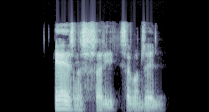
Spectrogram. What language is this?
Catalan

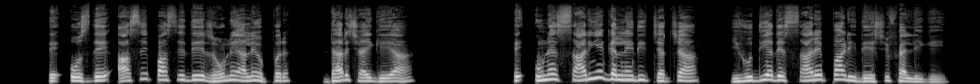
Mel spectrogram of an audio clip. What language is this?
Dogri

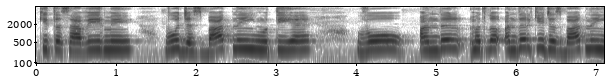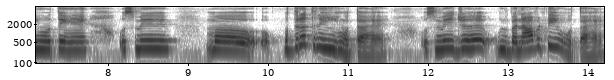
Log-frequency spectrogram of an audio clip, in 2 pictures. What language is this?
Urdu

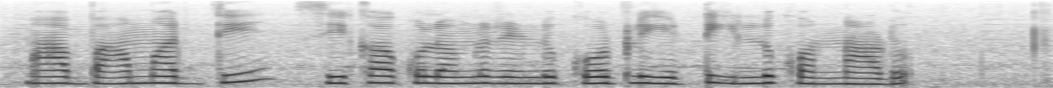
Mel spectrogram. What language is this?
Telugu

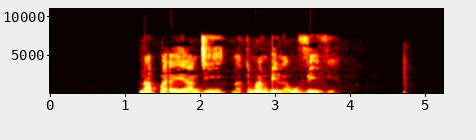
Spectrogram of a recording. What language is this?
Batanga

